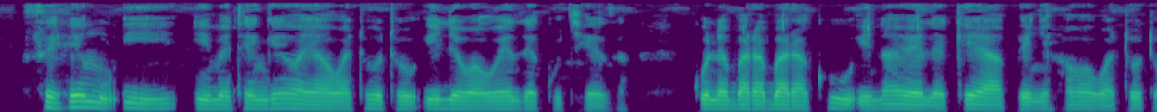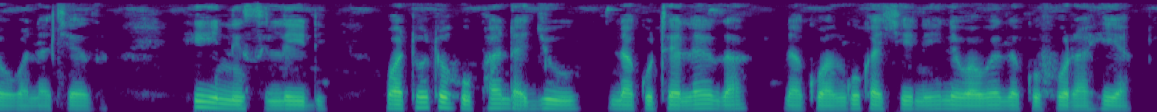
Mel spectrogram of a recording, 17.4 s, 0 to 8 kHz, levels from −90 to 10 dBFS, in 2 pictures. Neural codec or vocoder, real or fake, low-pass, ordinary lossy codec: none; real; 7.2 kHz; MP3, 48 kbps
